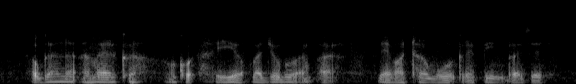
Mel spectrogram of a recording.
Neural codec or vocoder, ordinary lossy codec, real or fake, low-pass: codec, 24 kHz, 0.9 kbps, WavTokenizer, medium speech release version 1; Opus, 24 kbps; fake; 10.8 kHz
